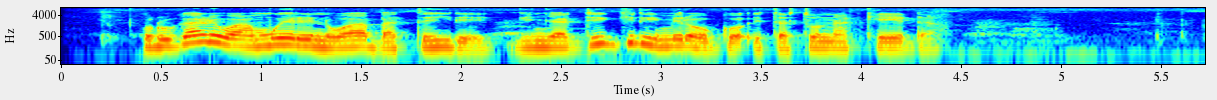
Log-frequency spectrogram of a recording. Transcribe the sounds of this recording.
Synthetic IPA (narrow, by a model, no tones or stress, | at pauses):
oɾuɣaɾewamweɾeniwabateiɾeɡiɲadiɡiɾimiɾɔɡɔʔetatonakʰeːda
